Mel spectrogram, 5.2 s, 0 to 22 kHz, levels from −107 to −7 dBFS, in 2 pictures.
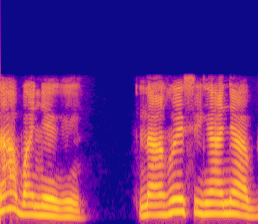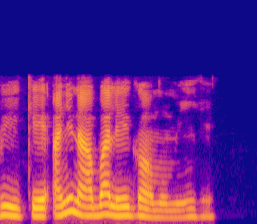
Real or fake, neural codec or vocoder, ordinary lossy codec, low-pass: real; none; none; 5.4 kHz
